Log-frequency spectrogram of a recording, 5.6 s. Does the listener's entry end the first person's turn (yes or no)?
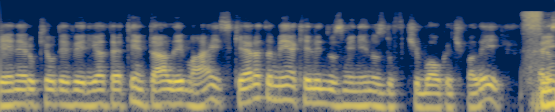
no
